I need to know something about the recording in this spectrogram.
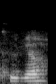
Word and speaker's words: Cujo: Do you pronounce it Cujo? Am I pronouncing it right? Yeah, Cujo.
